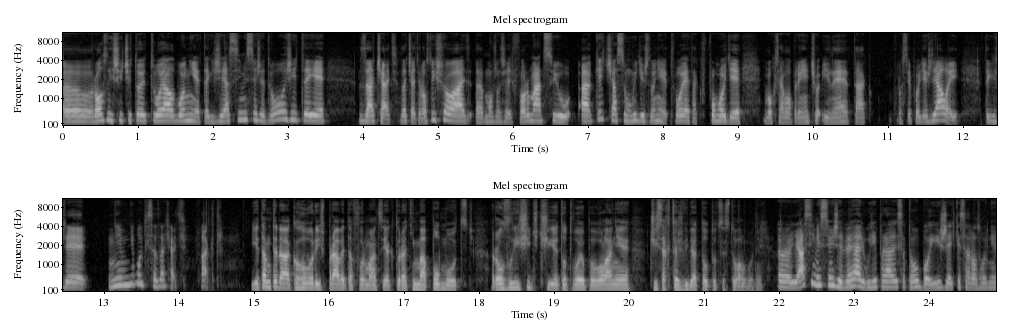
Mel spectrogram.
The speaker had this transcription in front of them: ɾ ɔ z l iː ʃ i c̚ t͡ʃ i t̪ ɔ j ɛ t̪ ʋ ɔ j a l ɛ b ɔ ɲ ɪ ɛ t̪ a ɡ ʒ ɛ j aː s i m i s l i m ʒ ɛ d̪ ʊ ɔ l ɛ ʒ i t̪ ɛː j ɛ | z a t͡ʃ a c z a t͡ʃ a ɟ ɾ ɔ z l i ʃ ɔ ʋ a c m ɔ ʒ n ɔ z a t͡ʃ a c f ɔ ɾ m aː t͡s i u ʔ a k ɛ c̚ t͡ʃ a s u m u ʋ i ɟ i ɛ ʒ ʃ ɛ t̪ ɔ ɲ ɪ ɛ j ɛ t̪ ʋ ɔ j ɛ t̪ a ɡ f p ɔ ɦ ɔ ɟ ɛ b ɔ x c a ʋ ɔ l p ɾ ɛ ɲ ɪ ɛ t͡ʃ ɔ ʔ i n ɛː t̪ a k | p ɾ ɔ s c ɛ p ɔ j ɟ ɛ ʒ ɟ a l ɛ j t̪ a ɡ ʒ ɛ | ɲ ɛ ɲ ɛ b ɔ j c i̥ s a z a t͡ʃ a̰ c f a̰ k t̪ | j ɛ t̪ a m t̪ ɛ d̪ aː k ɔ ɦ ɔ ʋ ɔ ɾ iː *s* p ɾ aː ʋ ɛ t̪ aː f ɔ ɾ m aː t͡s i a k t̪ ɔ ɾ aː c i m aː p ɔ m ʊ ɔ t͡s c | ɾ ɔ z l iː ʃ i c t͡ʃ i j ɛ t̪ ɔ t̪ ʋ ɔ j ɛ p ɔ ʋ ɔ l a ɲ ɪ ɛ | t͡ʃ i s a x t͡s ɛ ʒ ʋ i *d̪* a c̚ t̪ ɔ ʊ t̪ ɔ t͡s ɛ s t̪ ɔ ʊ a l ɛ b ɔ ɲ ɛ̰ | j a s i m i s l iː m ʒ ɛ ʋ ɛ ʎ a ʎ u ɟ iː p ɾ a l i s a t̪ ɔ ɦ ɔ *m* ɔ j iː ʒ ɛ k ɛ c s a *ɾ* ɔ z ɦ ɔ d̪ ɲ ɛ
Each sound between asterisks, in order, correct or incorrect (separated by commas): incorrect, correct, incorrect, correct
